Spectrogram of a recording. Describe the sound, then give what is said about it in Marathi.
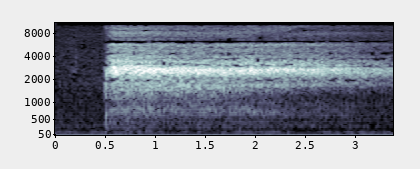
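A long breath out after holding the breath: an airy hiss starts abruptly, then holds steady and slowly fades over about three seconds. “5-7 सेकंदानंतर श्वास सोडायचा.”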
